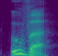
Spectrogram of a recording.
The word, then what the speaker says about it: Uwe: Uwe. W's are pronounced like V's.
